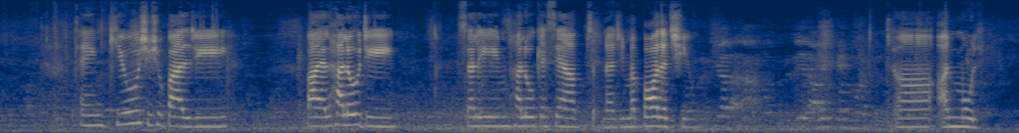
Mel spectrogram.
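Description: A young woman speaks calmly and close to a phone microphone.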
